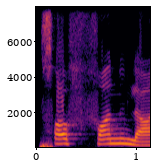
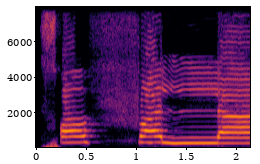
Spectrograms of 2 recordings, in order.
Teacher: ملانے کا مطلب ادغام کرنا ہے، ٹھیک ہے، صرف آپ نے یہاں پر فا کو لام کے ساتھ ملا دینا ہے، لیکن یہ آواز آپ کی جو ہے ناک میں نہیں جانی چاہیے، یعنی کہ غنہ نہیں ہونا چاہیے۔ صفن لا نہیں آپ نے پڑھنا، ہم نے ڈائریکٹ پڑھنا ہے صفلا، ٹھیک ہے، فا کو لام کے ساتھ ملا دینا ہے، پھر ہم نے اس والے الف کو نہیں پڑھنا۔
